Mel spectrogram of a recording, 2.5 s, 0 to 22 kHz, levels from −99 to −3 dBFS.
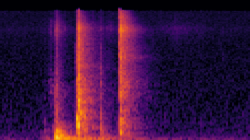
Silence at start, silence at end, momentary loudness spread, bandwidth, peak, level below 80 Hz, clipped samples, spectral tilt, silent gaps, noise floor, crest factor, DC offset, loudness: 0.55 s; 1.15 s; 7 LU; 16.5 kHz; -2 dBFS; -36 dBFS; under 0.1%; -3 dB/octave; none; -67 dBFS; 26 dB; under 0.1%; -23 LUFS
